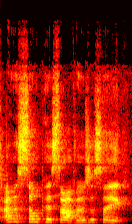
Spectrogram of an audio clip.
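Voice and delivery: ordinary talk, nothing marked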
